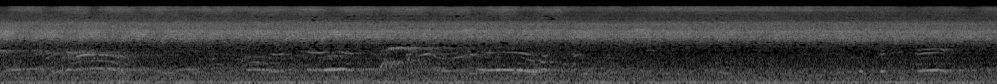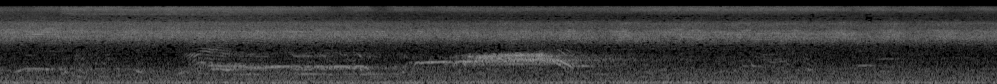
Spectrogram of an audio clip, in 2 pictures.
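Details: Cicadas calling in the heat of summer at a schoolyard, a sustained high hissing drone throughout, with children's voices and brief mid-pitched sounds rising clearly around the middle and near fifteen seconds.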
